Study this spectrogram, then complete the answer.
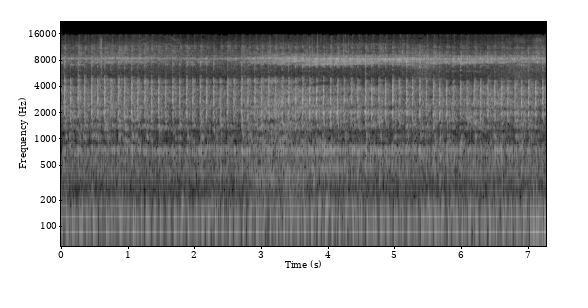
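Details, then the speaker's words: Yamaha Vixion motorcycle with radiator coolant mixed into engine oil from failed cooling circulation (water pump or cover gasket): harsh gravelly clatter at a steady beat over idle, rougher than normal; worn engine bearings damaged by coolant. "cukup kasar sampai nggak cukup kasar seperti itulah kawan-kawan suaranya yang disebabkan oleh sirkulasi air yang tidak tidak sempurna"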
